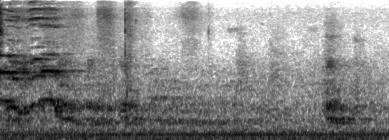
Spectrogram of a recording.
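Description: A rooster crows faintly in the distance over a steady low hum, with a few soft clucks.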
